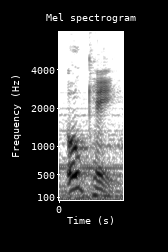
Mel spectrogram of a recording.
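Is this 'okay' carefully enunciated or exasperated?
enunciated. It is said crisply and carefully, without frustration. The speaker calls it wrong. "That was really just enunciated"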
